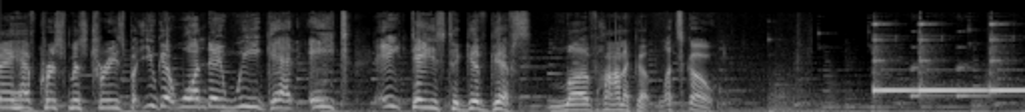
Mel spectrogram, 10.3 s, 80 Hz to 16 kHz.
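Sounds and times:
speech: 0:00.1 - 0:07.2
doorbell chiming: 0:08.7 - 0:10.2.

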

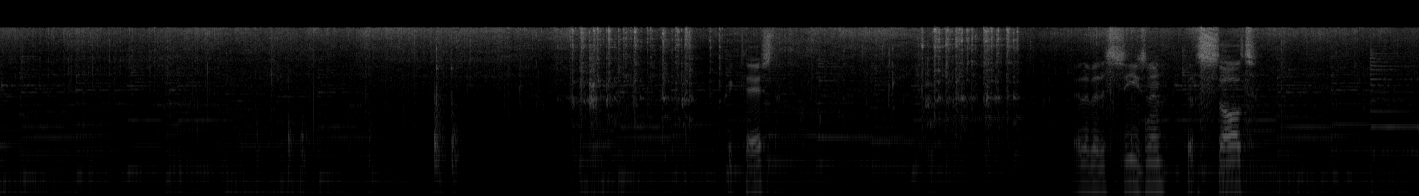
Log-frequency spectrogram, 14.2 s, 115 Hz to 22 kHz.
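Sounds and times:
leeks sweating and sizzling in a hot pan: 0:00.0 - 0:14.1
soft stirring knocks in a hot pan: 0:02.5 - 0:04.7, 0:05.7 - 0:07.3, 0:08.9 - 0:10.6
speech: 0:07.4 - 0:07.9, 0:10.8 - 0:12.7.

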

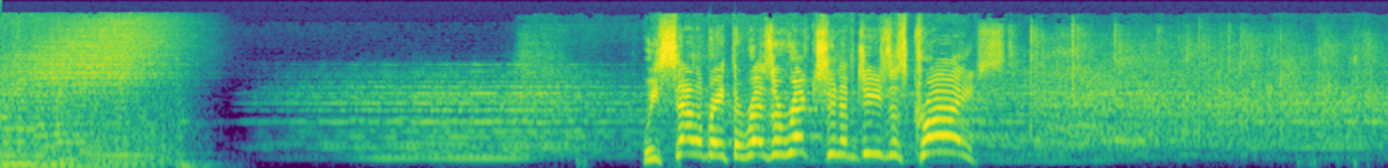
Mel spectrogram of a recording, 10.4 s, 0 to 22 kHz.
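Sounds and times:
speech: 0:04.8 - 0:07.6
crowd of many hands clapping: 0:06.6 - 0:10.3.

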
